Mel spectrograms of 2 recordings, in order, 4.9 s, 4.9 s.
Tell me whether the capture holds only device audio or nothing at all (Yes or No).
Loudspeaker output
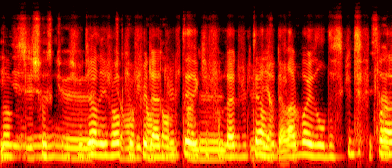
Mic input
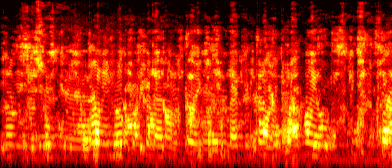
Yes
